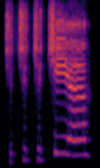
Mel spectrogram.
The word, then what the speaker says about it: Chia: Chia, the crypto coin that grows all over your disks. And no, that was not a mispronunciation. It really was.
